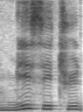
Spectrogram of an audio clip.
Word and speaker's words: mes études: mes études alors voyez on dit bien par mes études on fait la liaison le s est devant le E avec un accent donc on fait ce sont Z mes études parce que on va donc faire la liaison vous voyez on a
